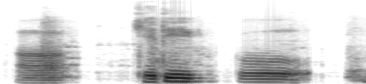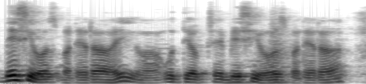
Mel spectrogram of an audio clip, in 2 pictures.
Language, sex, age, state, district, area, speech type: Nepali, male, 30-45, West Bengal, Kalimpong, rural, spontaneous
